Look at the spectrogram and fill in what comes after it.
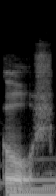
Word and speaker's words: gauche: How do you pronounce it? – Well, for me personally, I pronounce it Gauche, but like. – Gauche. – I don't know if that's the French word. – The French word for left.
